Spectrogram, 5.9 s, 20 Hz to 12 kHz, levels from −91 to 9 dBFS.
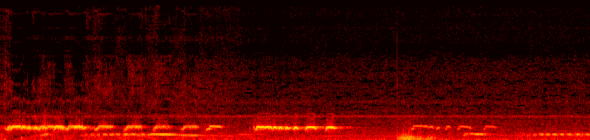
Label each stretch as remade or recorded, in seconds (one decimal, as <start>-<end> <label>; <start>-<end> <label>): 0.0-2.0 remade; 2.0-5.9 recorded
